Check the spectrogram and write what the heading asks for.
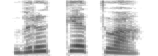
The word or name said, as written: ಭೃತ್ಯತ್ವ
